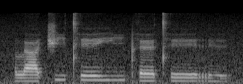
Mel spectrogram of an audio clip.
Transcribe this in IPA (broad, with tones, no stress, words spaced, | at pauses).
la˨ t͡ʃi˦tʰeː˦ ji˦pʰɛ˨tʰeː˨rɪ˨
